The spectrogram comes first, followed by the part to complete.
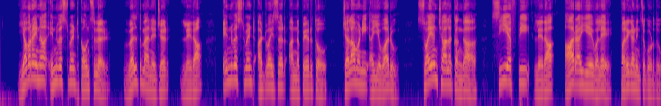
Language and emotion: Telugu, neutral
